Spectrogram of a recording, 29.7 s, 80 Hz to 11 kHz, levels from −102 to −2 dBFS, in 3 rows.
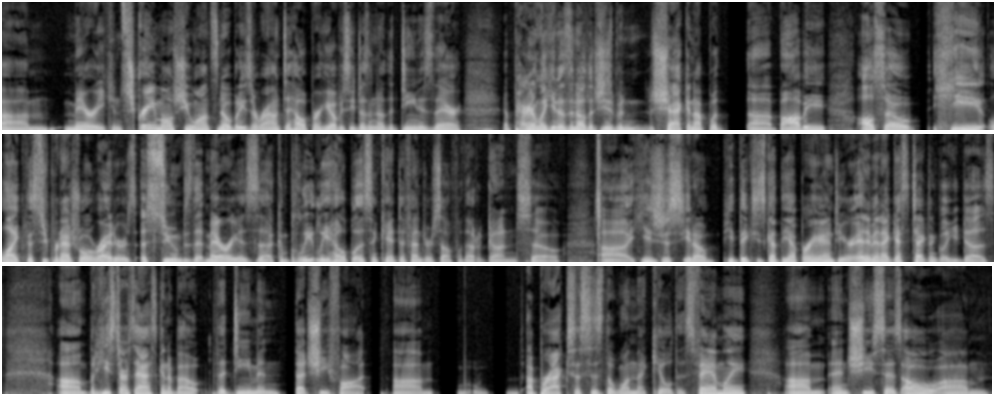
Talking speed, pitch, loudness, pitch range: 200 wpm, 150 Hz, -26 LUFS, 135-185 Hz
